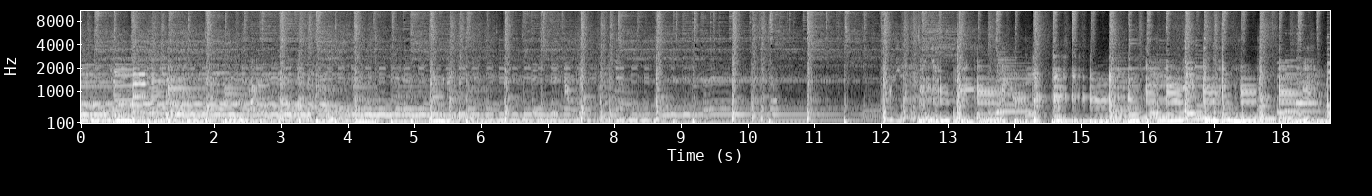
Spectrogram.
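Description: A live rock band plays an extended jam on keyboard, electric guitars and drum kit. About eight seconds in the band thins to a quieter passage and the bass drops out. About twelve seconds in the full band and drums come back in.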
